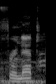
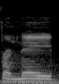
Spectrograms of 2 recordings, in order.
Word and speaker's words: Fernet: It had some sugar, yeah, but it also had ricotta, cacao nibs, orange zest, and Fernet Branca.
